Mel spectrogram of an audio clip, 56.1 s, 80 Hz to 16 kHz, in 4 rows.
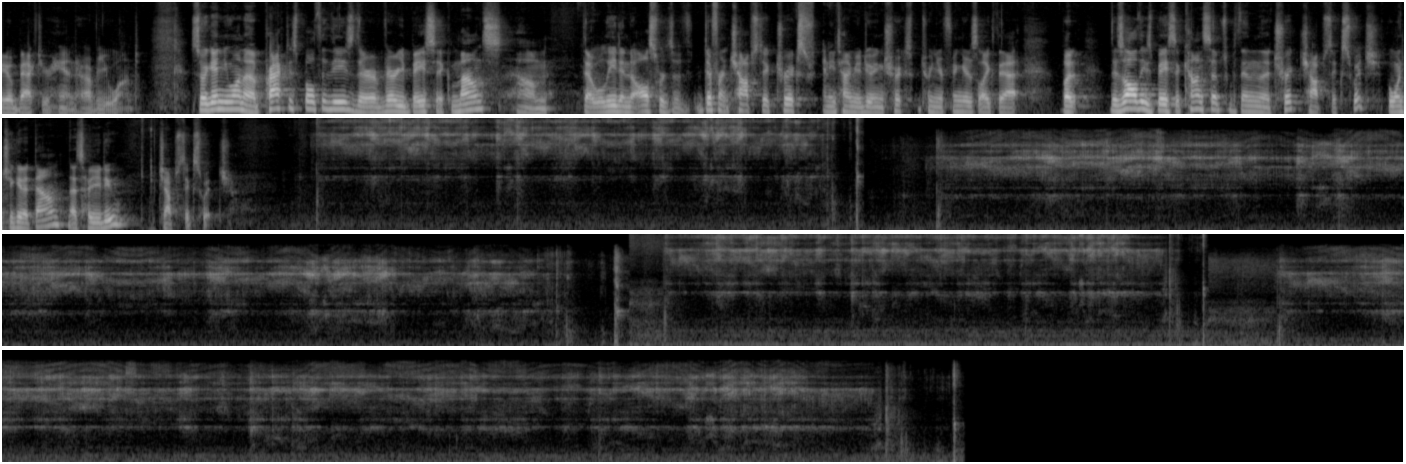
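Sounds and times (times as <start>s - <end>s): yo-yo whirring: 17.0s - 51.7s
string rubbing over fingers: 17.1s - 33.8s, 34.4s - 51.2s.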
